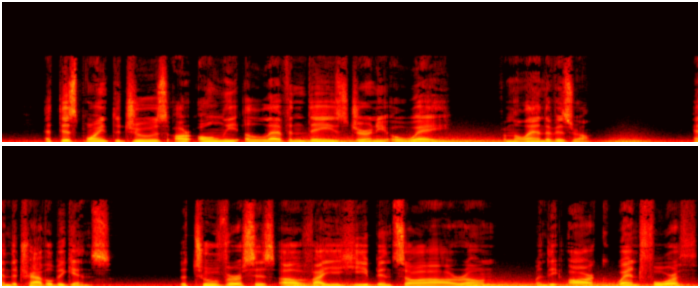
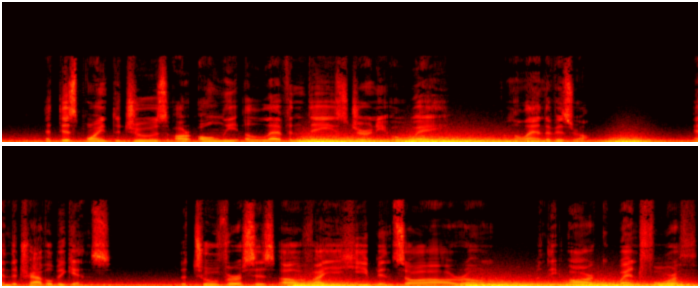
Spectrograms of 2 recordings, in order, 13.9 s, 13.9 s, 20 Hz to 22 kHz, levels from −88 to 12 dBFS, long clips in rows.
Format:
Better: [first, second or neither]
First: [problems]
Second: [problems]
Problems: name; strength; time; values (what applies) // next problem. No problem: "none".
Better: first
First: wind noise on the microphone; occasional gusts; 15 dB below the speech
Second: wind noise on the microphone; heavy; 2 dB above the speech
